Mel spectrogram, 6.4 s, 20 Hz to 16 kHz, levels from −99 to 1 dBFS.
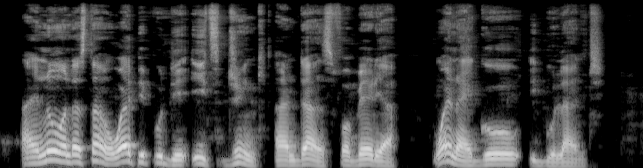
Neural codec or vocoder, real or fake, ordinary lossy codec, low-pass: vocoder, 44.1 kHz, 128 mel bands every 512 samples, BigVGAN v2; fake; none; 14.4 kHz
